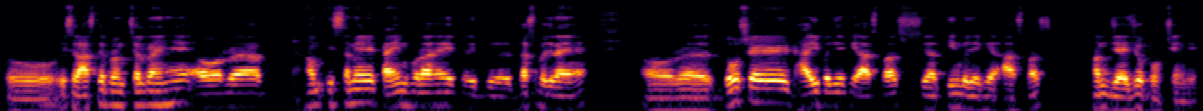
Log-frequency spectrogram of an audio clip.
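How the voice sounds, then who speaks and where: A man hosting a casual travel vlog, narrating in an unhurried way with frequent "uh" pauses. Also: on the low side, warm tone. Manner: unhurried, pauses often with "uh" fillers. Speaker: travel vlogger host. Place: driving on hilly roads, then at a roadside dhaba and outdoors.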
